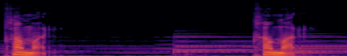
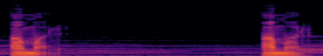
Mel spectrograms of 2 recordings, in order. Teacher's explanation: Another example is moon, qamar, qamar. Again, replace the qa with Hamza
